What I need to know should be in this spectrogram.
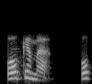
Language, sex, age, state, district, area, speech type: Kannada, female, 60+, Karnataka, Chikkaballapur, urban, conversation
